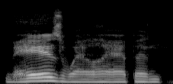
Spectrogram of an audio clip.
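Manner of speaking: slow, low, mopey donkey; Eeyore voice. Retold or imitated. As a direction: drag it out like gloomy Eeyore. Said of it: "That would be Eeyore".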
